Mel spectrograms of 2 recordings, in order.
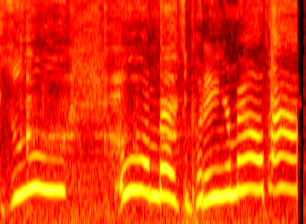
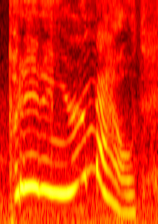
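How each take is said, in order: First: Put-on high, fast, sing-song airplane noises for a toddler; loud playful baby talk, airplane spoon game; airplane feeding game. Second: Put-on much higher, loud little kid parroting back; loud mock toddler echoing the airplane line. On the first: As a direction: coo it like you're flying food into a kid's mouth. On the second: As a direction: squeak it like a tiny child copying an adult.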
